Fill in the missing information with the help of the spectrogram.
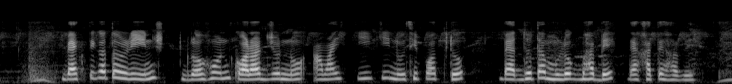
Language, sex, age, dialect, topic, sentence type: Bengali, female, 18-24, Northern/Varendri, banking, question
